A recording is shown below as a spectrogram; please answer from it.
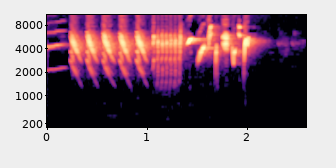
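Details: Eastern Algerian Constantine goldfinch: a series of five descending slurred notes, then a rapid trill and a few high tinkling twitters ending the phrase.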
